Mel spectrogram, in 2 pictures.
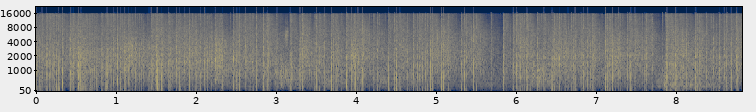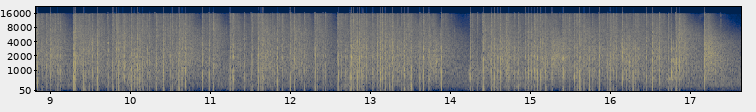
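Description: Ground fountain firework burning, a dense, continuous crackling as it sprays sparks, with a brief lull about fourteen seconds in and dying away near the end.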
